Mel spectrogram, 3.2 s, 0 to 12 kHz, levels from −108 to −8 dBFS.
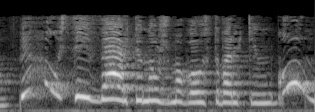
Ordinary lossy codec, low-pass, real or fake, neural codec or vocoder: MP3, 32 kbps; 7.2 kHz; real; none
